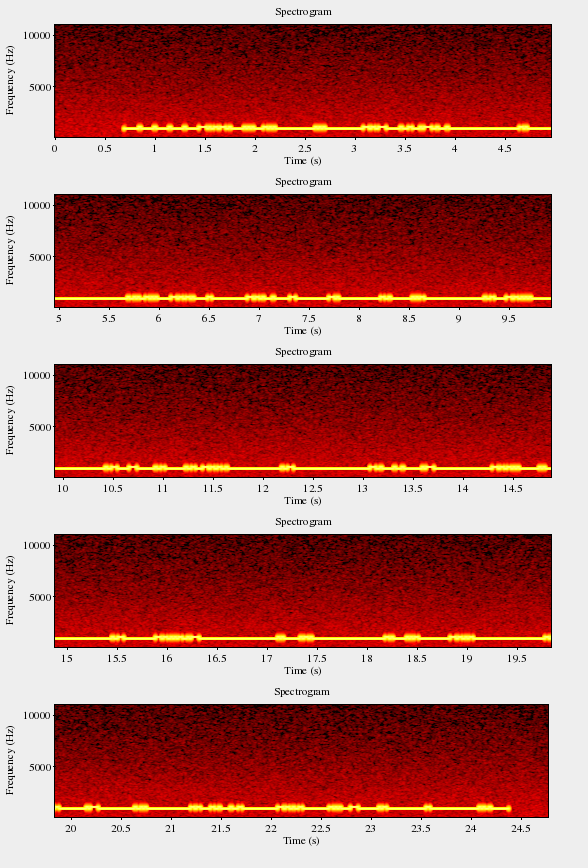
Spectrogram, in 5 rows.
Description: RTTY (50 baud, 170 Hz shift), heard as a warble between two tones, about 1030 Hz centre. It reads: YRY OUEKGJR GV KMHPSW YAOWW PANQE RXA SEXDGS BLEJLPU WROBVF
